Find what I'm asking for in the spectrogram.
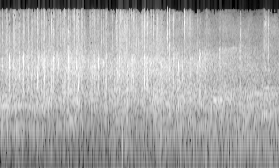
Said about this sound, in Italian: Facciamo un applauso, grazie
